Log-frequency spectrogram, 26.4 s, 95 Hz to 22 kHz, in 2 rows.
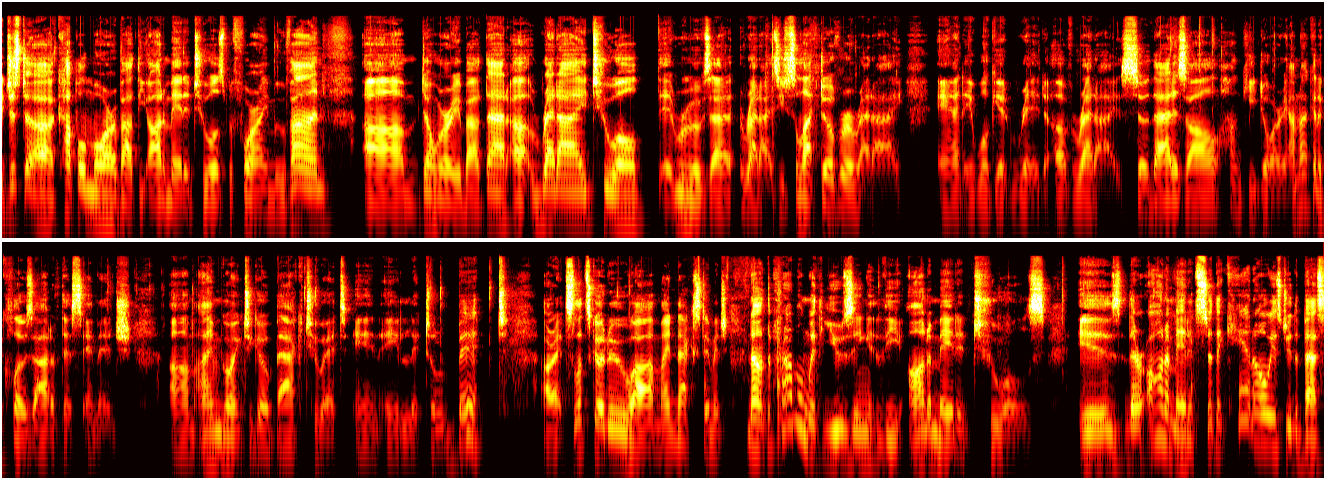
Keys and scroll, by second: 2.8 alt+super+=, 7.9 alt+super+-, 9.7 super+w, 12.5 Escape, 13.0 f, 14.3 super+-, 22.1 super+=, 23.2 f, 24.0 space.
